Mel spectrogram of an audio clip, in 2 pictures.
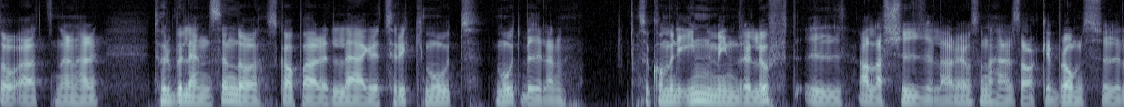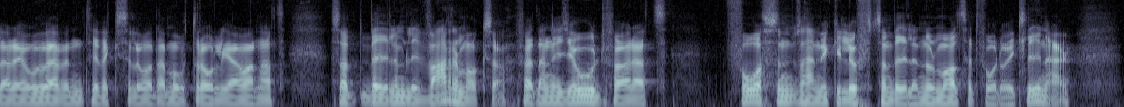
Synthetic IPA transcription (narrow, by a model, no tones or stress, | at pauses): ɔʔat̪næɖɛnhæːɾ | t̪ʰɵɾbɵlɛnsənd̪ɔskɑːpaɾɛt̪lɛːɡɾət̪ʰɾʏkːmʊt̪ | mʊt̪biːlən | sɔkʰɔmːəɖɛɪnːmɪnd̪ɾəlɵft̪ɪalːaɕyːla̰ɾə̰ɔsɔnːaɦæ̰ːɾsɑ̰ːkəɾbɾɔmsɕyːlaɾəɔɛːvənt̪ʰɪlvɛksəloːd̪amuːt̪ʊɾɔljaɔanːat̪sɔat̪biːlənblɪɾvaɾmɔksɔ̰fœɾat̪̚d̪ɛnæɾjuːɖfœɾat̪ | foːssɔɦæːɾmʏkːəlɵft̪sɔmbiːlənːʊɾmɑːlt̪sɛt̪ːfoːɖo̰ːɪkʰliːnæ̰ɾ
